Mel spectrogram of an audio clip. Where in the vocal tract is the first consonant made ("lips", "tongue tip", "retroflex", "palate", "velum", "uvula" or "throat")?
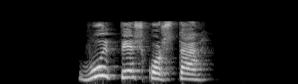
lips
